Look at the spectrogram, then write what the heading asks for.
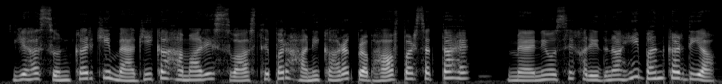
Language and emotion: Hindi, fearful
